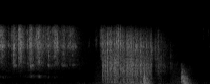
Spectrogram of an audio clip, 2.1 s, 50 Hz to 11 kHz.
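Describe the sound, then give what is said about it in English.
A handful of ten-sided dice (D10s) rattles, then spills and clatters loudly across a hard surface, ending with one last short knock. Bright, with no voices. “That's a D10, okay. That's a 10 dice.”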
